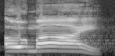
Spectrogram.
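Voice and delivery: high, loud anguished cry; dying man's terror. Retold or imitated. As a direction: cry out in horror at the end. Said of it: "he said".

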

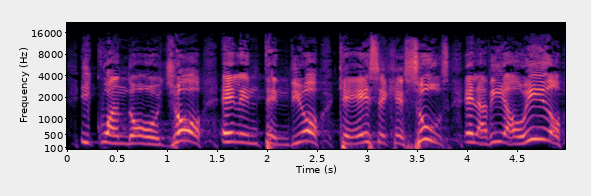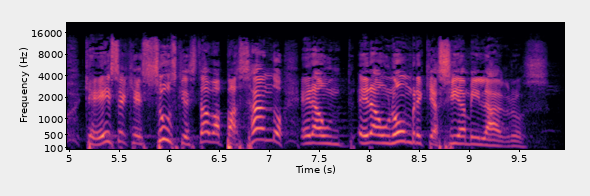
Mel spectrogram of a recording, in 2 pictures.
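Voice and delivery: loud, rising preacher's cry; full-force preaching. Acted. Preacher to his congregation, at full force. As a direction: preach it out to the whole church.

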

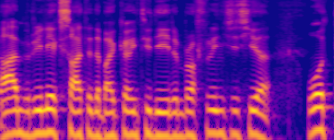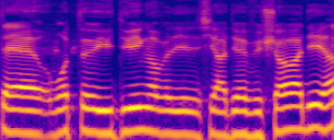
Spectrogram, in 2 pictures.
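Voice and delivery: put-on Brummie interviewer; Birmingham accent. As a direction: chat eagerly in a mock Birmingham accent. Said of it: "That was just my Birmingham".

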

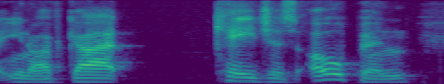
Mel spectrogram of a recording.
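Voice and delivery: ordinary talk, nothing marked

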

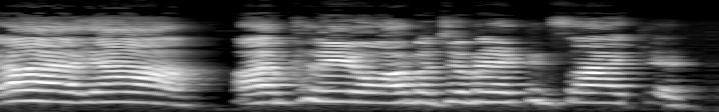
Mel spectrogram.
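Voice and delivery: put-on loud, high Jamaican accent; Cleo Jamaican accent. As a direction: ham up a Jamaican psychic accent. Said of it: "I could do a Jamaican accent".

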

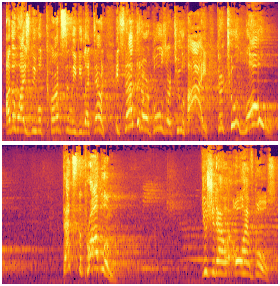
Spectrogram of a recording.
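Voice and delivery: high-pitched, building sermon climax; preacher crying out, pitch climbing; impassioned preaching. Real, not acted. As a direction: drive the point home to the congregation. Preaches at raised force.

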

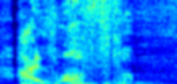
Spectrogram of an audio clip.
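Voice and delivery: soft and close, voice nearly breaking into a whisper; tender whisper. Acted. The Son telling his Father these people are his, in a tearful whisper. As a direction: let it fall to a tearful hush.

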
